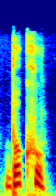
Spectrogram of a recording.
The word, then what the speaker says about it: beaucoup: A tiny, slight mispronunciation of the "ou" sound at the end turns "beaucoup" into "beau cul".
